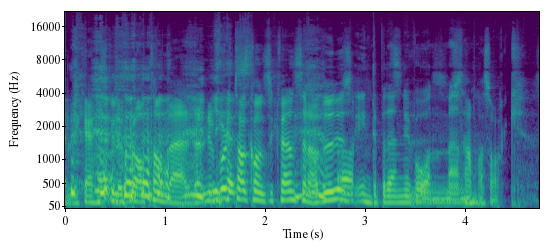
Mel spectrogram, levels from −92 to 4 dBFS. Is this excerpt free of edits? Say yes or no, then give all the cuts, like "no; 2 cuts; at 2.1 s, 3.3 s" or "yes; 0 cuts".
no; 1 cut; at 2.8 s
